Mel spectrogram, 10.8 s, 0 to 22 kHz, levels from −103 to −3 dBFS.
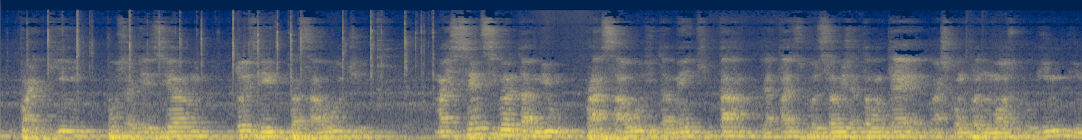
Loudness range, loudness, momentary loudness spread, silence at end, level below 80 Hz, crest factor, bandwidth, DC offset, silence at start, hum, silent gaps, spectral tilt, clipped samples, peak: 1 LU; -19 LUFS; 8 LU; 0 s; -26 dBFS; 16 dB; 13.5 kHz; under 0.1%; 0 s; none; none; -8 dB/octave; under 0.1%; -2 dBFS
